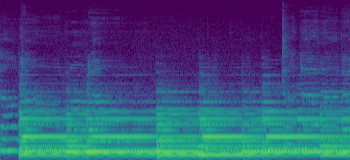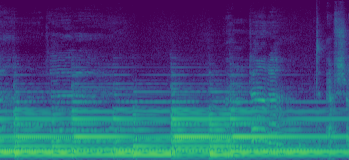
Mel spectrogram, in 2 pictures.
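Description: Electronic keyboard with a piano sound playing slow, held chords, starting on B minor and restruck every second or so.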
